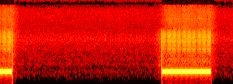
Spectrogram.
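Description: Ringback tone of an outgoing telephone call that goes unanswered: a steady mid-pitched tone cuts off at the start, then after about three seconds of silence one full tone of about a second sounds, loud and clean.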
